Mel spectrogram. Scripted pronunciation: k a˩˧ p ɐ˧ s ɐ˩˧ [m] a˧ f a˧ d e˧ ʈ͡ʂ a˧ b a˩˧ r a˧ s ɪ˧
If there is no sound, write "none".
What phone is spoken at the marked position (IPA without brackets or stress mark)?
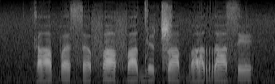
f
